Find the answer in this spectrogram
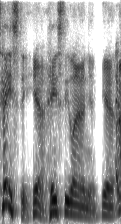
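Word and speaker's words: Hastie: the jaal thing yeah I don't know how to pronounce Dr lanyon's name and I love it but I don't Hasty oh it's Hasty yeah Hasty lanon yeah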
